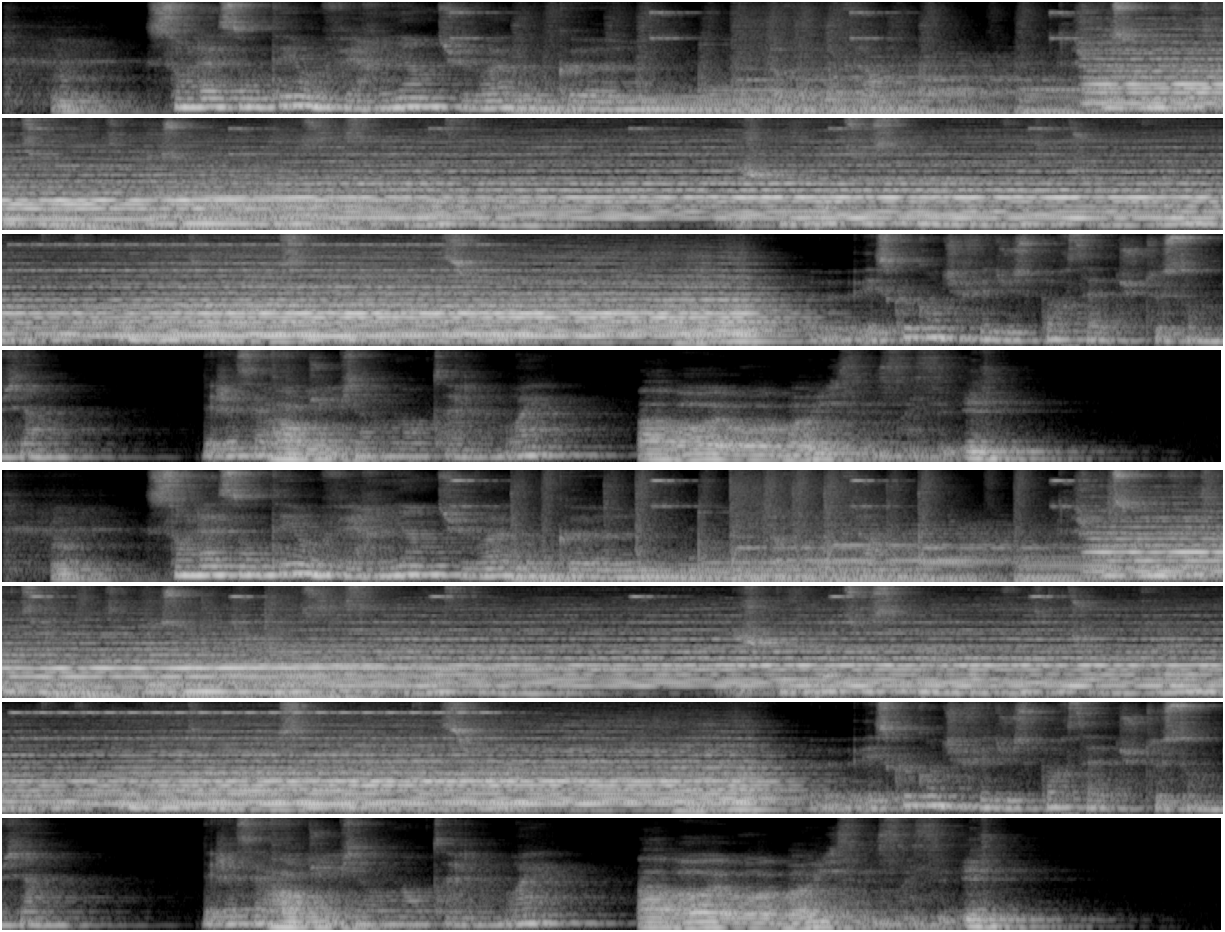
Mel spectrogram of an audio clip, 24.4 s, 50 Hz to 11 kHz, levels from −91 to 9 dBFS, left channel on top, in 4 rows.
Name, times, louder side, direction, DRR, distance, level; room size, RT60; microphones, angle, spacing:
voice 1, 0.0-4.5 5.3-9.0 9.7-14.8 15.6-18.6 19.3-21.1 22.6-23.0, equal, 5° right, -3 dB, 0.4 m, -28 dB
Alarm, 2.2-2.3 3.2-3.3 4.2-4.3 5.2-5.3 6.2-6.3 7.2-7.3 8.2-8.3 9.2-9.3 10.2-10.3 11.2-11.3 12.2-14.7, right 5 dB, 25° left, 0.7 m, -35 dB
sound 1, 2.4-7.9, right 2 dB, 85° right, 0.4 m, -32 dB
sound 2, 5.4-16.0, left 2 dB, 75° left, 0.5 m, -19 dB
voice 2, 19.6-20.0 21.5-22.5 23.1-23.2, right 1 dB, 40° right, -7 dB, 0.7 m, -23 dB
2.7 x 2.4 x 2.5 m, 0.97 s
head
